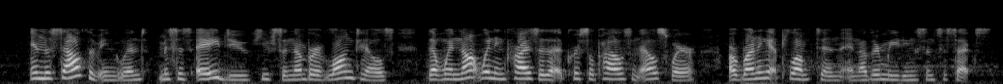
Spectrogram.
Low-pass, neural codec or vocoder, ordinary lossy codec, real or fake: 5.4 kHz; none; Opus, 64 kbps; real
